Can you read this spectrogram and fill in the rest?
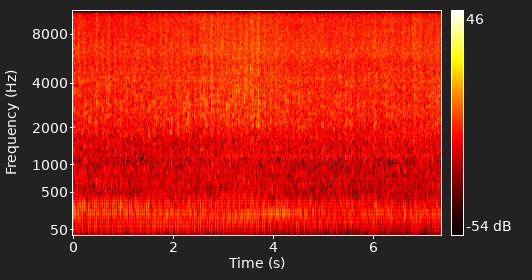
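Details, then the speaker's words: Yamaha XV1000 Virago V-twin, high-compression build with 750cc heads on the 1000cc engine, about 180 psi, first start on a jump battery on a cold early morning: even, loping idle at a steady beat, no knocking or clatter. It runs clean and healthy. "That sounds sick. Sounds really good."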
